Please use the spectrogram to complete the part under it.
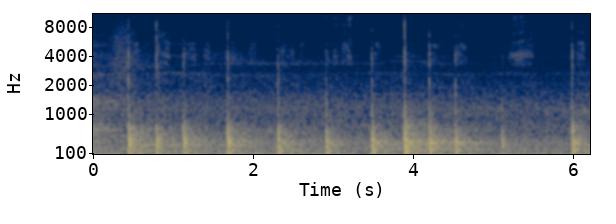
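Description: Chalk writes on a classroom board during a physical chemistry lesson, a series of sharp taps and scratchy strokes in an uneven rhythm, close and clear with no talk.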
